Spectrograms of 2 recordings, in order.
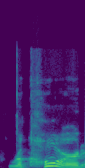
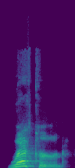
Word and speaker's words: record: terms of syllable stress for example record so record is the verb stress on second syllable record versus record stress on first syllable that's the noun record so those are really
